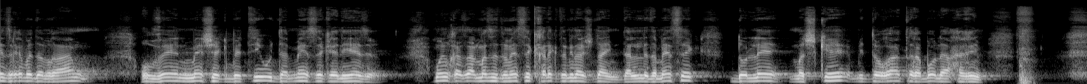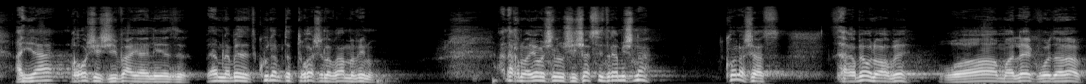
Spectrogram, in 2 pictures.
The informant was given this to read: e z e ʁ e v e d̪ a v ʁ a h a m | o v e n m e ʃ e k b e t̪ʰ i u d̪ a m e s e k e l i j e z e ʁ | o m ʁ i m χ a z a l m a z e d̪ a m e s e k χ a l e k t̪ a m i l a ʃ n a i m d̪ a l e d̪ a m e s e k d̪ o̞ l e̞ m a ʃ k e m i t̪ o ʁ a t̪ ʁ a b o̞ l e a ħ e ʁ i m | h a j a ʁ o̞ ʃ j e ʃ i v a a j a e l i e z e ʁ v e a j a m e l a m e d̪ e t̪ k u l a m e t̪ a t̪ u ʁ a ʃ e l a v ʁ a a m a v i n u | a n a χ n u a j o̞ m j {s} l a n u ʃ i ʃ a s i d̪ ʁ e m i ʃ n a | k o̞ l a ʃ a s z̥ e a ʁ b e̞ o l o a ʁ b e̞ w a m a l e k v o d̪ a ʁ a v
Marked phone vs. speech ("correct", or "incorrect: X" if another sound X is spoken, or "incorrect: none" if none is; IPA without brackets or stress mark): incorrect: ʃ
